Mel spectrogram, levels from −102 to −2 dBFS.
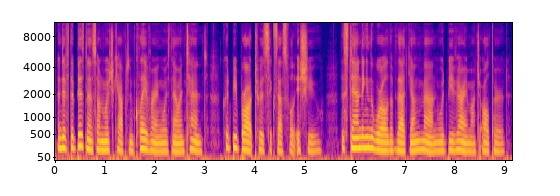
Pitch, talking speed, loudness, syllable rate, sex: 170 Hz, 210 wpm, -18 LUFS, 5.4 syllables/s, female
